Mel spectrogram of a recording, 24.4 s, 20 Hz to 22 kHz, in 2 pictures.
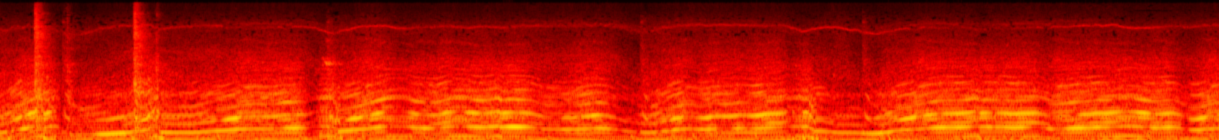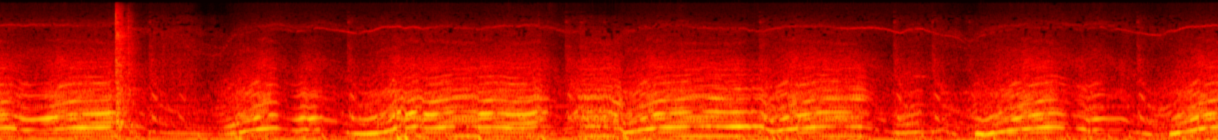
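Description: A BMW E92 race car in the Assetto Corsa racing game drives hard, with continuous loud engine revving that climbs and drops through repeated gear changes, plus some tire squeal, and no talk.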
